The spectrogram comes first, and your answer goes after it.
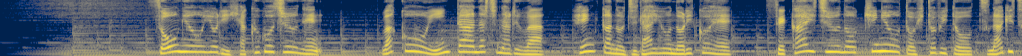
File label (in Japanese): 企業紹介 しっかり; VOPlanet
